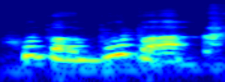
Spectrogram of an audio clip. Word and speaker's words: Hubba Bubba: The bubblegum Hubba Bubba in Germany we say Huber Buber. So I love these different pronunciation.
